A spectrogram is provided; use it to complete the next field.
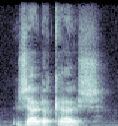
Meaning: the Southern Cross, Crux
- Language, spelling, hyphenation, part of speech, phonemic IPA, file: Dutch, Zuiderkruis, Zui‧der‧kruis, proper noun, /ˈzœy̯.dərˌkrœy̯s/, Nl-Zuiderkruis.ogg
